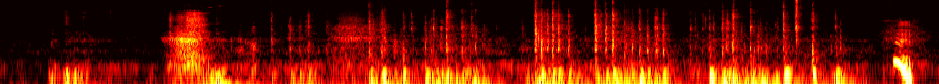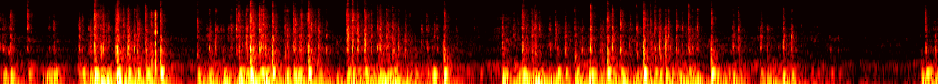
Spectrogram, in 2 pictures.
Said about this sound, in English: I hear a lot of typing going on. There's stuff happening.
